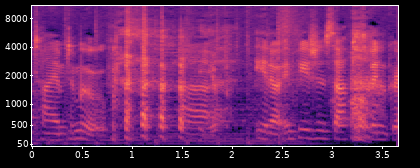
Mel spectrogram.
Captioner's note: laughing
